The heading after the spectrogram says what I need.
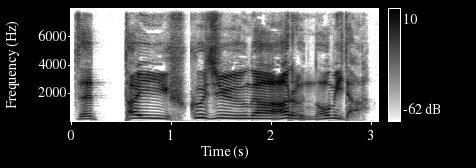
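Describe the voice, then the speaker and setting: Guy playing a rigid party zealot, slow n emphatic, high voice, audiobook drama. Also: gravelly, no room sound, clean studio sound, full character voice. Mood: fervent. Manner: emphatic, declamatory, formal. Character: rigid, zealous male party loyalist preaching iron discipline. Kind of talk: dramatic audiobook character dialogue.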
